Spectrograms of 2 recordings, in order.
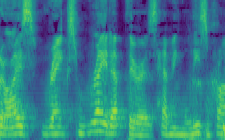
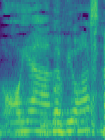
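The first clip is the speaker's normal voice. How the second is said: higher-pitched, mildly eager imitation of the boys; retold teenage eagerness; 6 semitones higher than usual. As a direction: lightly act out eager teenagers saying yes. Retold teenagers eagerly accepting a drive.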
